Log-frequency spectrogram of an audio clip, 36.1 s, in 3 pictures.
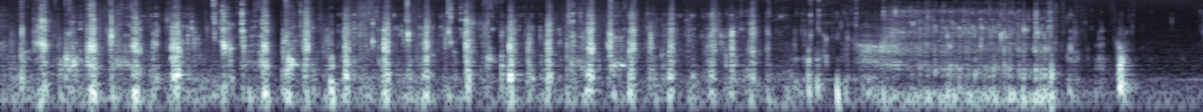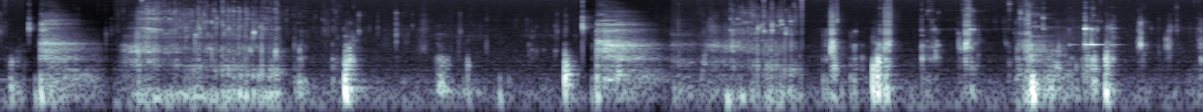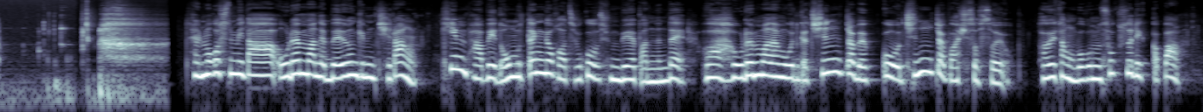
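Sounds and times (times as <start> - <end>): wet chewing and mouth clicks: 0.0 - 12.5, 13.1 - 18.0, 18.8 - 25.1.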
